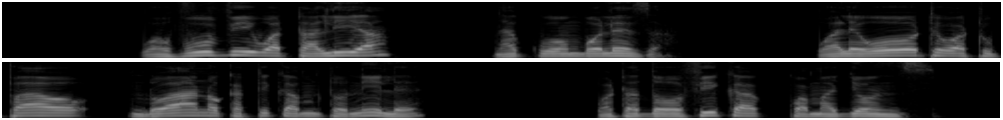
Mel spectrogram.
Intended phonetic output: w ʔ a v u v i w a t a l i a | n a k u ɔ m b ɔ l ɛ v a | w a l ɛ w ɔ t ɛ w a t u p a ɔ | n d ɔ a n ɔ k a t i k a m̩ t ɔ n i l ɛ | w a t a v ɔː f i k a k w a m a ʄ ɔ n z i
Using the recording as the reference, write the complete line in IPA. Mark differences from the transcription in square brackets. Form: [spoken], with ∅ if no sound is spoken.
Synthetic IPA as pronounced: w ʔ a v u v i w a t a l i a | n a k u ɔ m b ɔ l ɛ [z] a | w a l ɛ w ɔ t ɛ w a t u p a ɔ | n d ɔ a n ɔ k a t i k a m̩ t ɔ n i l ɛ | w a t a [ð] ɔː f i k a k w a m a ʄ ɔ n z i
